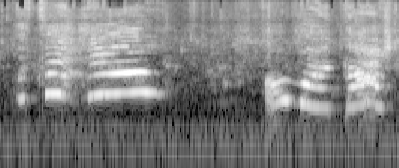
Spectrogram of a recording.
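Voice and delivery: high, slow, wailing disbelief; high, drawn-out anguished what the hell; shocked cry. Real, not acted. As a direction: wail it in shocked outrage. Shocked at no prenup.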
